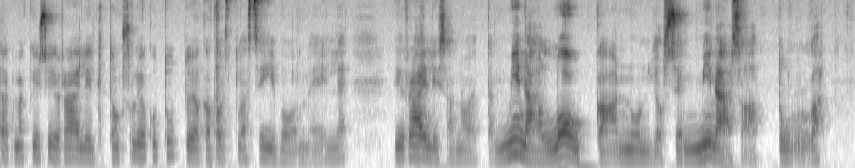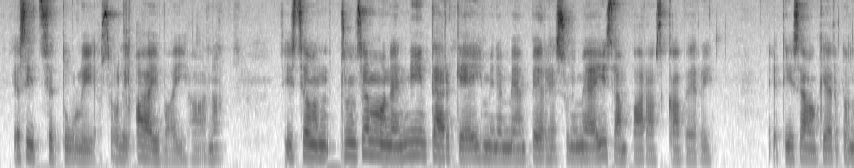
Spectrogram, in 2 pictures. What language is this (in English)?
Finnish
